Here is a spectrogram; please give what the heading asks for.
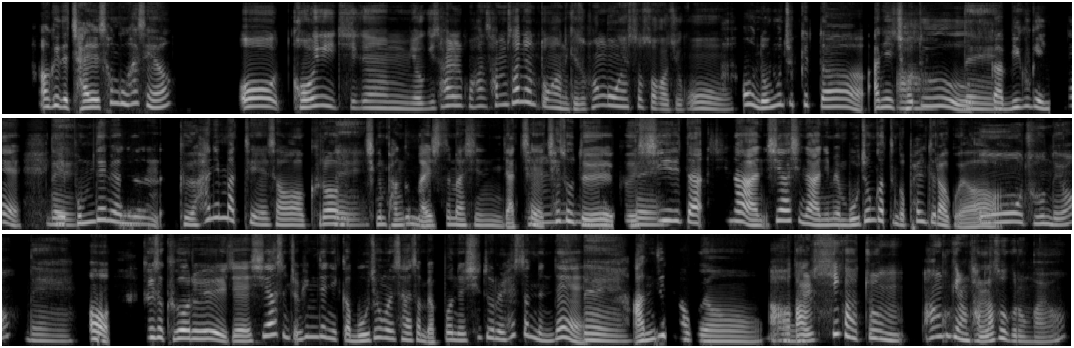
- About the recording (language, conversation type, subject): Korean, unstructured, 요즘 취미로 무엇을 즐기고 있나요?
- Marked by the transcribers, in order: other background noise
